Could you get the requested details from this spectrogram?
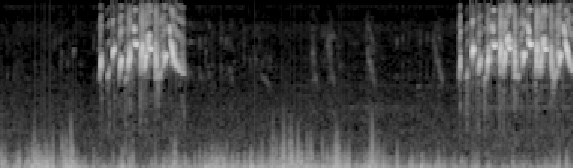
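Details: Goldfinch song in a natural setting, two separate bursts of rapid, high chattering twitters several seconds apart, with a constant low-pitched rumble underneath.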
